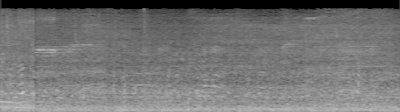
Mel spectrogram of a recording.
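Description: Street ambience: several people talking indistinctly over the steady rumble of road traffic.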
